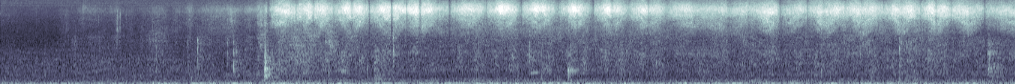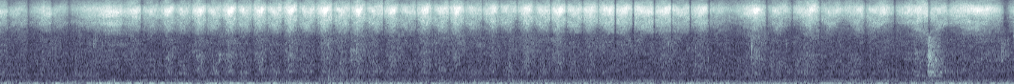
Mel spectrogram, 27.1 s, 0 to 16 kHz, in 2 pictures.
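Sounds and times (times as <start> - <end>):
low room rumble: 0.0 - 27.0
eraser scrubbing a blackboard: 3.4 - 27.0.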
